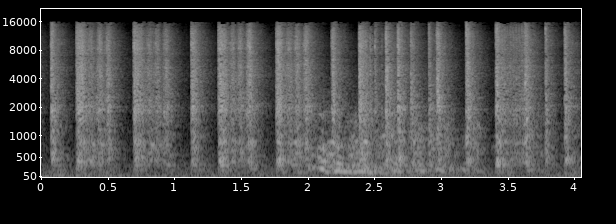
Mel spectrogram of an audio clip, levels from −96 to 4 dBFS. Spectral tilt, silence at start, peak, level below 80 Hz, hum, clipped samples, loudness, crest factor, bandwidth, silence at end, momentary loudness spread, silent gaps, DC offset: 0 dB/octave; 0.05 s; -8 dBFS; -58 dBFS; none; under 0.1%; -27 LUFS; 22 dB; 16.5 kHz; 0 s; 3 LU; none; under 0.1%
